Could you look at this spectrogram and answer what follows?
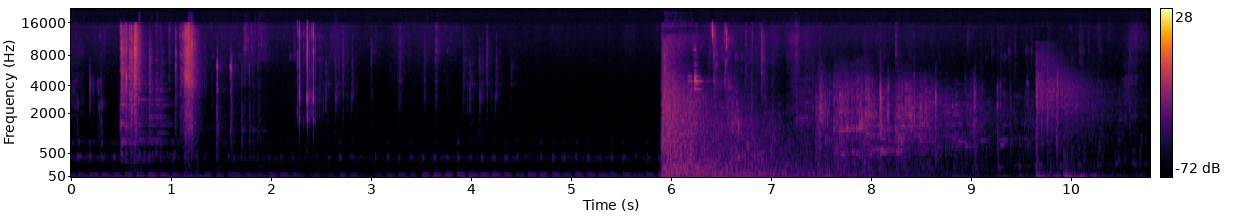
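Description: A shotgun blast in the video game Buckshot Roulette booms out suddenly after a stretch of quiet clicking and typing, then a long rumbling decay and a second burst near the end.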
